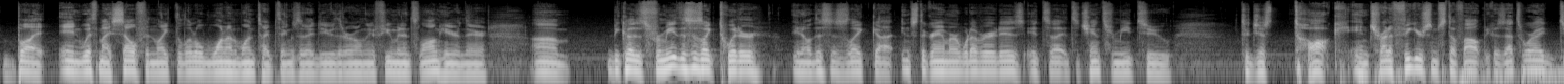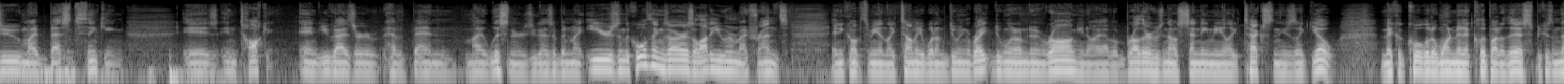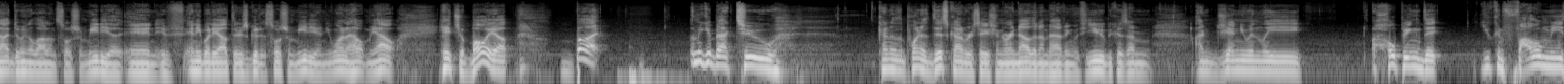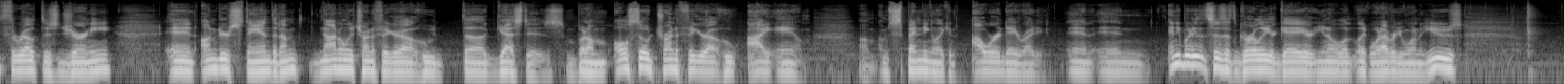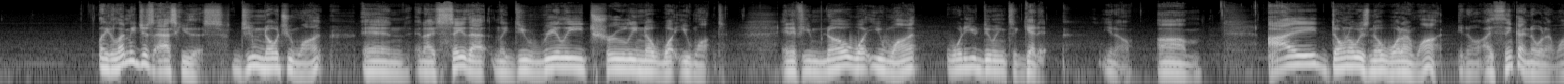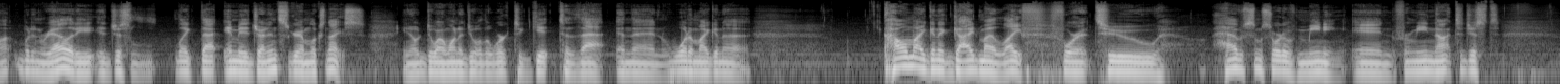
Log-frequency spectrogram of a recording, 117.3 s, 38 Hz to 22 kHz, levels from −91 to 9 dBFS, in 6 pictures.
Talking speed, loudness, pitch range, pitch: 190 wpm, -19 LUFS, 95-115 Hz, 100 Hz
